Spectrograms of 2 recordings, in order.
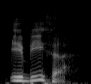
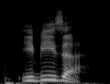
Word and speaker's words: Ibiza: But he's pronouncing the I like in American. But it's you got to pronounce the I like in Spanish, which is E. – Ibiza. – There it is. – Ibiza.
